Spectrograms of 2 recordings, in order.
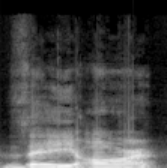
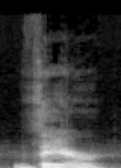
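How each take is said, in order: First: They and are are said as separate words. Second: They and are merge into one syllable.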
